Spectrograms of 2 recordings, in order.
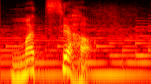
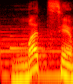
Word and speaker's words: मत्स्य: एक शब्द है मत्स्य यहां मत्स्य में त स और य इन तीन अक्षरों या व्यंजनों का संयोग है इसलिए इसका उच्चारण हमें थोड़े ध्यान के साथ करना होता है अक्सर हम इस शब्द का गलत उच्चारण कर बैठते हैं और कहते हैं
